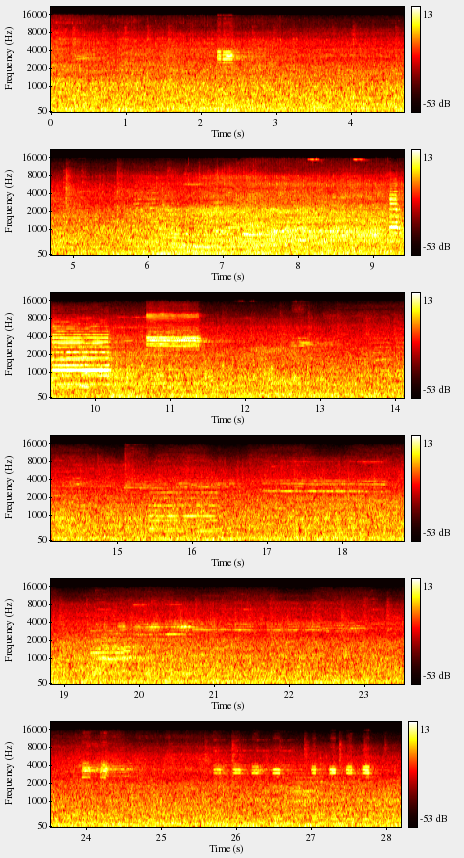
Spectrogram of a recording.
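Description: Steady rumbling noise of a slow-moving diesel-hauled passenger train amid city traffic, with two loud horn blasts about ten seconds in and scattered short, higher honks later.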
